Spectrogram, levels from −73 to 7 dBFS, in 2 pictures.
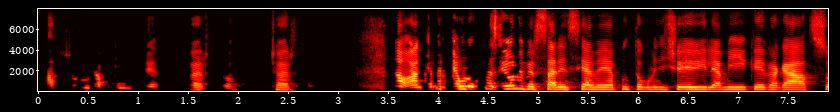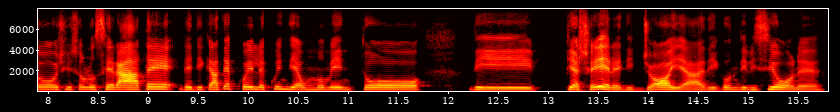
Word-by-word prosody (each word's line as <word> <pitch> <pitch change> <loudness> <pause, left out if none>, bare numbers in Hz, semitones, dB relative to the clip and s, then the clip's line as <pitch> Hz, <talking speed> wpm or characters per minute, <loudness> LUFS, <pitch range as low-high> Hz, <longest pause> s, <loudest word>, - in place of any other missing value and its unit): Assolutamente, 320 - -15 0.3
certo, 180 -2 -10 0.2
certo. 185 -3 -8 0.8
No, 255 - +5
anche 225 +4 +1
perché 245 0 -4
è - - +6
un'occasione 260 +2 +1
per 230 -1 +1
stare 215 -1 +3
insieme, 210 0 0
appunto 220 +2 -5
come 200 0 -5
dicevi, 205 +1 +1
le 200 0 -1
amiche, 205 +1 -2
il 210 - -1
ragazzo, 200 +1 +1
ci 200 0 -8
sono 200 0 -4
serate 215 +2 +4
dedicate 200 +2 -2
a 245 - -4
quello, 220 -4 -1
e 195 - -6
quindi 220 -1 -4
è - - -1
un 185 0 -6
momento 190 0 -2 0.4
di 185 -2 -2 0.2
piacere, 200 -1 +4
di 175 -2 -11
gioia, 185 0 +2
di 180 +1 -7
condivisione. 185 -1 -3
200 Hz, 135 wpm, -24 LUFS, 185-215 Hz, 0.8 s, è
